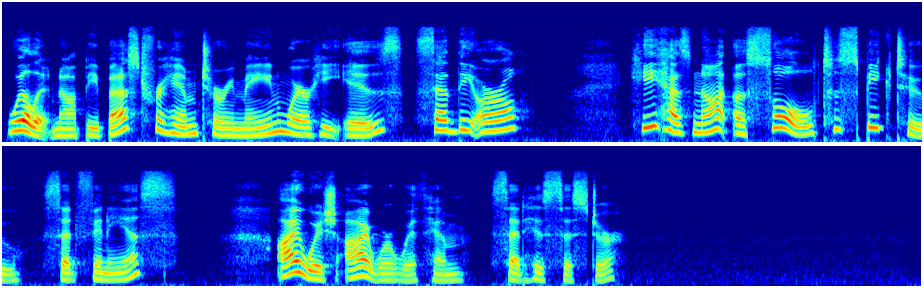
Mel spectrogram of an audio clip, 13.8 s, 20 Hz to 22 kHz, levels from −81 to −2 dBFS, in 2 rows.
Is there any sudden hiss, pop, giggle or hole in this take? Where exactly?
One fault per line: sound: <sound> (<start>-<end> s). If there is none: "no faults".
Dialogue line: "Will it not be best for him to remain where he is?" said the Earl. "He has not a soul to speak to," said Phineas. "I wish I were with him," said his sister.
no faults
